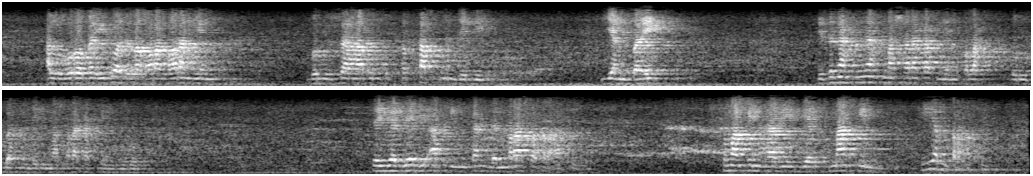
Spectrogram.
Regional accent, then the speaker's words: Surakarta, Central Java, Indonesia; kalau kita orang Solo bilangnya kan kemproh ya

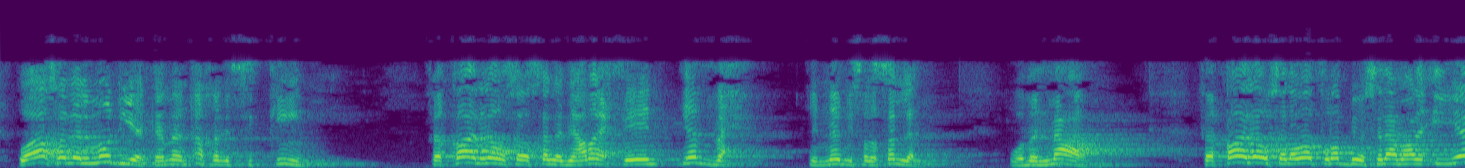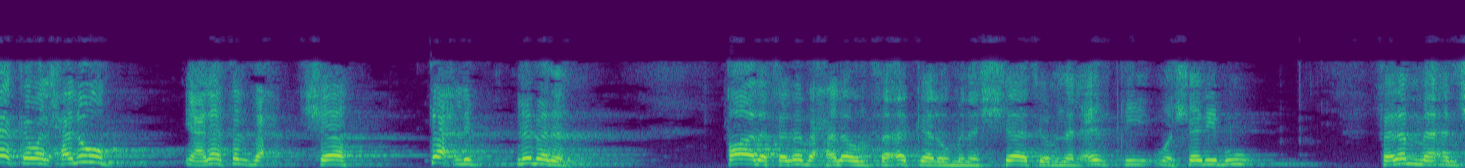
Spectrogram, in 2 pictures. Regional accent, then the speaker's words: Egypt; يقول بأن عندنا في مصر يعني بعض الناس الأثرياء

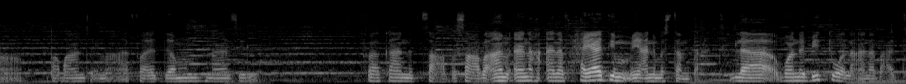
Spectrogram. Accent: Sudan; أنا من السودان.

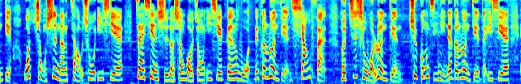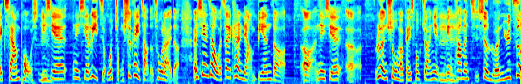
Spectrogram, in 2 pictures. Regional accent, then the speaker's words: Hong Kong; 我自己作为一个香港人

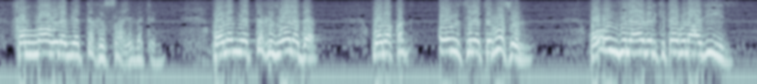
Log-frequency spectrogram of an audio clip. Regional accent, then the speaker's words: Egypt; وحفظ بلادنا مصر آمنة مطمئنة وسائر بلاد

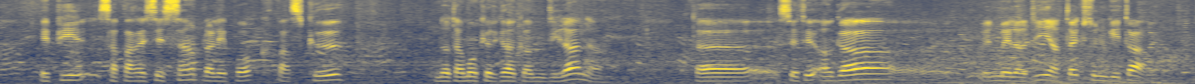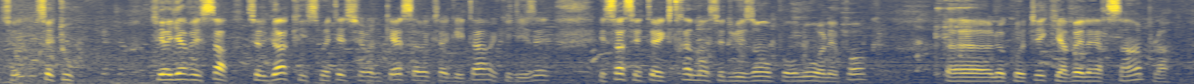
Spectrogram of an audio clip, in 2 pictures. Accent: Paris, Île-de-France, France; born there; Non, je suis pas né à Neuilly. Je suis né à Paris.

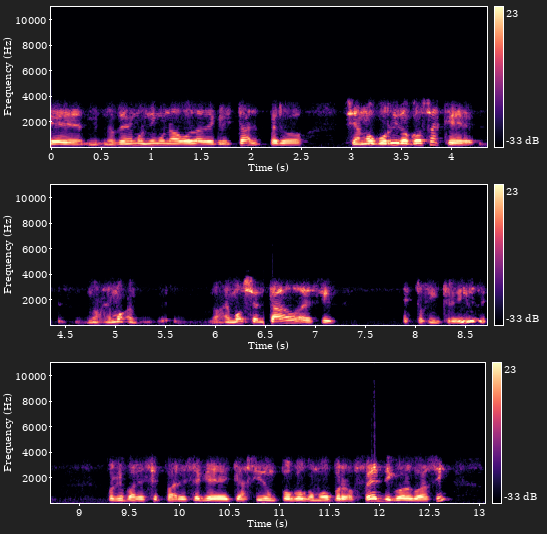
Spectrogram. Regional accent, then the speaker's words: Canary Islands, Spain; yo soy gran canario

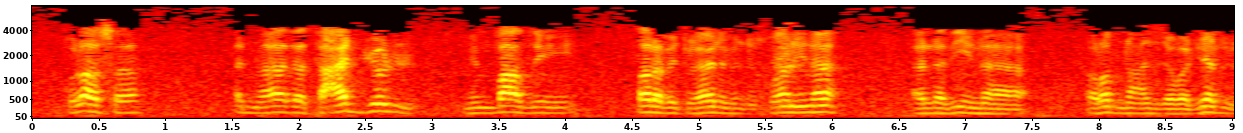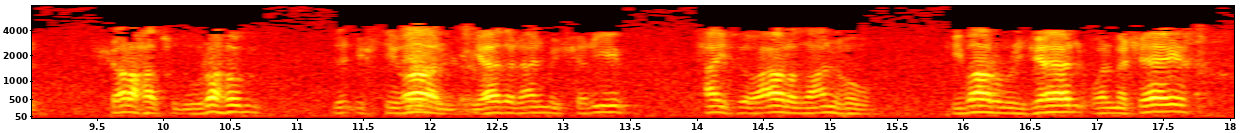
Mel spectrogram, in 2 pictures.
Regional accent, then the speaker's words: Syria; وهذا كانوا إلى حد قريب عندنا في سوريا يمتطيه طبقة معينة من الناس

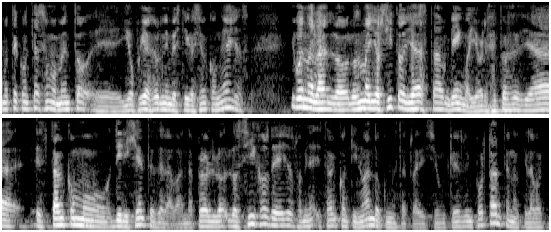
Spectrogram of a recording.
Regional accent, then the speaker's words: Conocoto, Pichincha, Ecuador; Y yo como de niño viví en Condocoto.

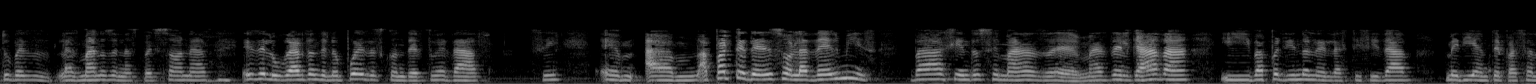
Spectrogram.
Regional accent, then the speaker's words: Ecuador; Y no somos así los ecuatorianos.

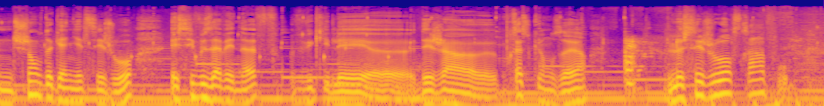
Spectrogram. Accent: Paris, Île-de-France, France; born there; Et je suis née à Paris, alors je me sens un petit peu triste par rapport à vous qui parlez de vos régions sublimes.

